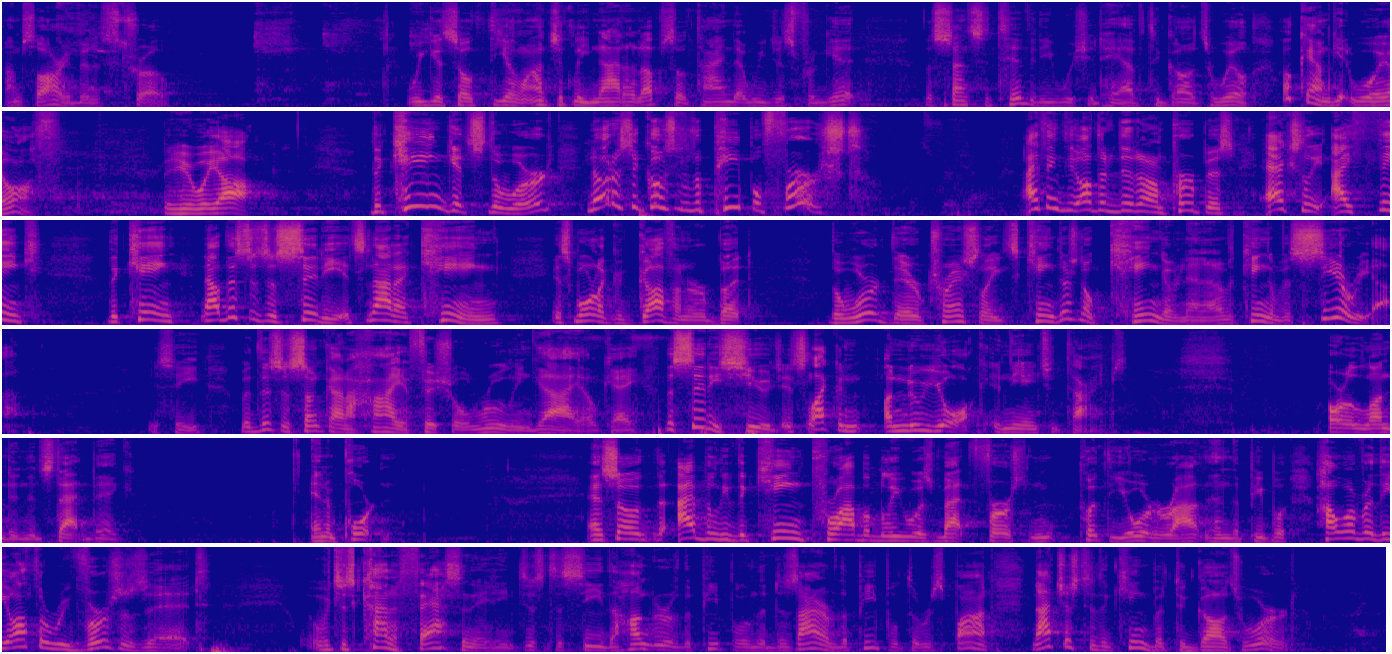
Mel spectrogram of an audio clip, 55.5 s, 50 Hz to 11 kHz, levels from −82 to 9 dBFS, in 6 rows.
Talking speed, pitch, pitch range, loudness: 190 wpm, 145 Hz, 115-190 Hz, -35 LUFS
